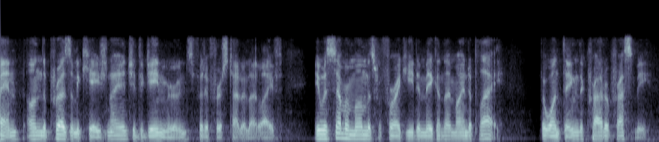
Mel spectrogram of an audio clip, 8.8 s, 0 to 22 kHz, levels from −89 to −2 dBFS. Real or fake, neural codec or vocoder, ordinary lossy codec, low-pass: fake; codec, 24 kHz, 0.9 kbps, WavTokenizer, medium speech release version 1; Opus, 32 kbps; 7.2 kHz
